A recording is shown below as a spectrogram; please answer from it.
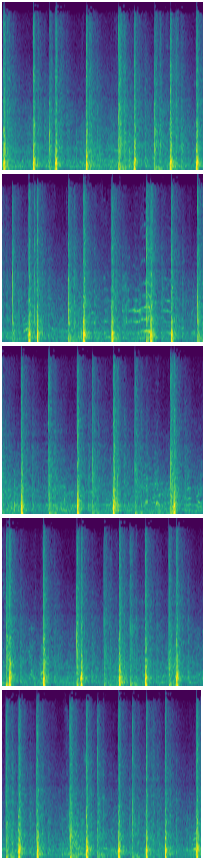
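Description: A long string of firecrackers going off, sharp bangs following one another at about two to three a second.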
